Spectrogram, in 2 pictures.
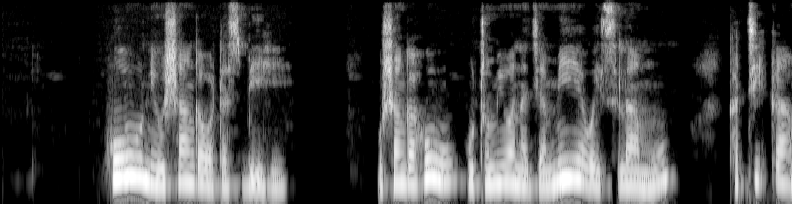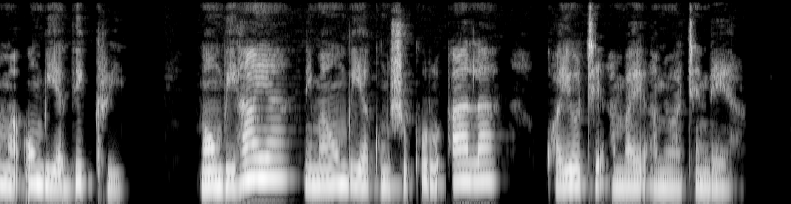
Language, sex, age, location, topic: Swahili, male, 25-35, Mombasa, government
